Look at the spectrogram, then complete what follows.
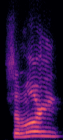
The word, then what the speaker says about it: Samori: Samori is how you say Samori Toure.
